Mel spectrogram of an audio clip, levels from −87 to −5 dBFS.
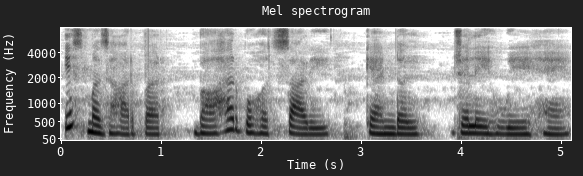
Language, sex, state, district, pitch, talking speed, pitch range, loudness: Hindi, female, Madhya Pradesh, Katni, 180 Hz, 115 wpm, 170-195 Hz, -17 LUFS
